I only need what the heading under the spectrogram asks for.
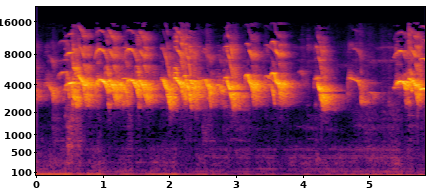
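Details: Young chickens peeping nonstop: high, sharp, falling chirps tumble over one another in clustered runs, briefly thinning before the fourth second, then surging again; no other sounds stand out.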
